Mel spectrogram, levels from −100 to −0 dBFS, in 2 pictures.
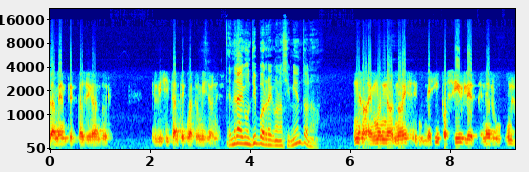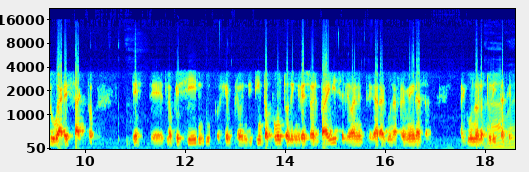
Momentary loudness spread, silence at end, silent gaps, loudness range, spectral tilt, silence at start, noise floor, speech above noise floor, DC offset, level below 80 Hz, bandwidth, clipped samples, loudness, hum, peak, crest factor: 12 LU; 0 s; none; 5 LU; -6 dB/octave; 0 s; -62 dBFS; 41 dB; under 0.1%; -62 dBFS; 14 kHz; under 0.1%; -21 LUFS; none; -6 dBFS; 16 dB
